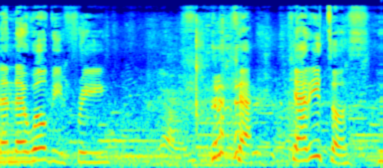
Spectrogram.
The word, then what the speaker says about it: Jarritos: J-A-R-R-I-T-O-S. – Jarritos? – See, that's what I said.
